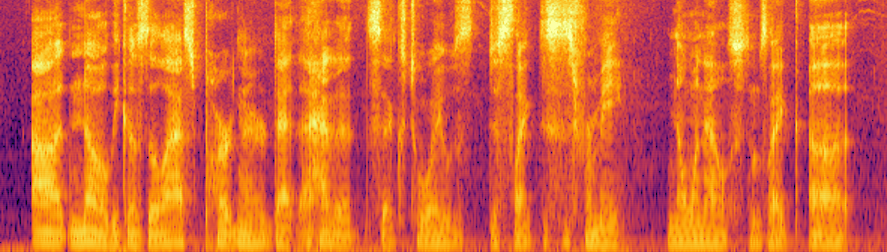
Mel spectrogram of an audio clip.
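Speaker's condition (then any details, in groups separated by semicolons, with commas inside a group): No condition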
